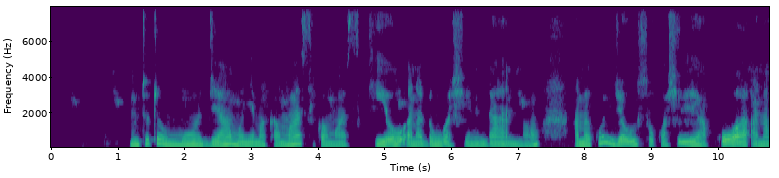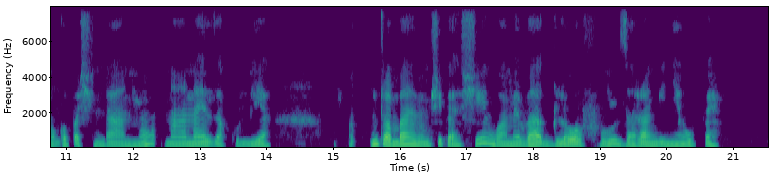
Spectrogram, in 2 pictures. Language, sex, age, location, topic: Swahili, male, 25-35, Kisii, health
